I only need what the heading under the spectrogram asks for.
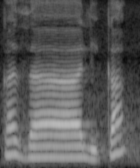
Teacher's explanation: ذال کو نرمی سے ادا کریں، ذال کو ایک الف کی مقدار میں کھینچ کر پڑھیں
